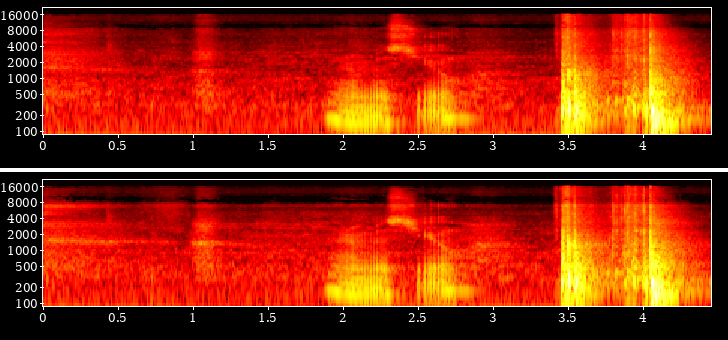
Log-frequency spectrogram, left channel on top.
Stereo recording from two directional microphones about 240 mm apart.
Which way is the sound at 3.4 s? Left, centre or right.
Centre.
